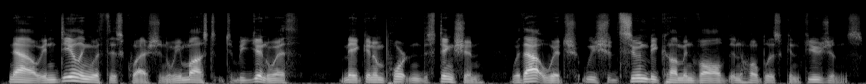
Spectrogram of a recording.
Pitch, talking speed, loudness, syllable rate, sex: 100 Hz, 175 wpm, -22 LUFS, 5.2 syllables/s, male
